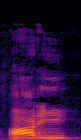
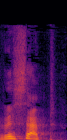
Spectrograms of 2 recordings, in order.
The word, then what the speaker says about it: receipt: Please read this word, R-E-C-E-I-P-T. No, it's receipt. The word is correct pronunciation is a receipt, not as a recept, as mostly the people say.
